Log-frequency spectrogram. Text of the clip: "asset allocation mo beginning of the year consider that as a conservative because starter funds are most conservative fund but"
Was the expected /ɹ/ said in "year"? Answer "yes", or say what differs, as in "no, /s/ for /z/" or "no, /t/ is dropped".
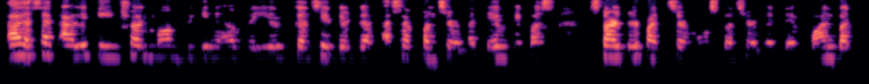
no, /l/ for /ɹ/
